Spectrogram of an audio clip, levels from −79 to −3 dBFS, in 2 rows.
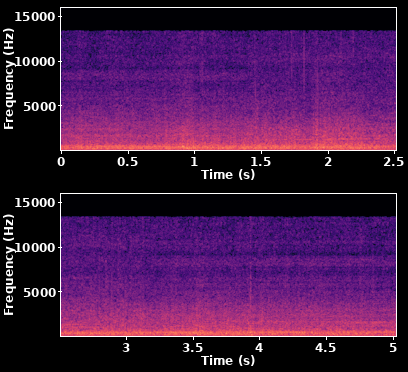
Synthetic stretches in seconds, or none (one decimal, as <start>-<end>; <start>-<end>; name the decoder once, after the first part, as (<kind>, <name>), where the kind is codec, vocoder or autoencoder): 0.0-1.4 (autoencoder, DAC-VAE); 3.2-5.0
